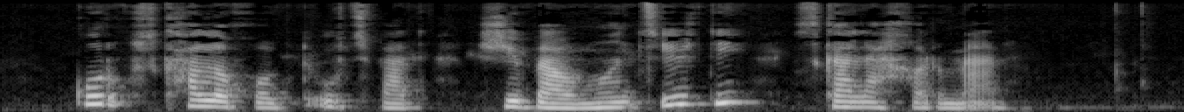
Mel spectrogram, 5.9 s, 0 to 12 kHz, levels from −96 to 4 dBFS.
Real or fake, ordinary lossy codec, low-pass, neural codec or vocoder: fake; MP3, 48 kbps; 10.8 kHz; codec, 24 kHz, 3.1 kbps, DualCodec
